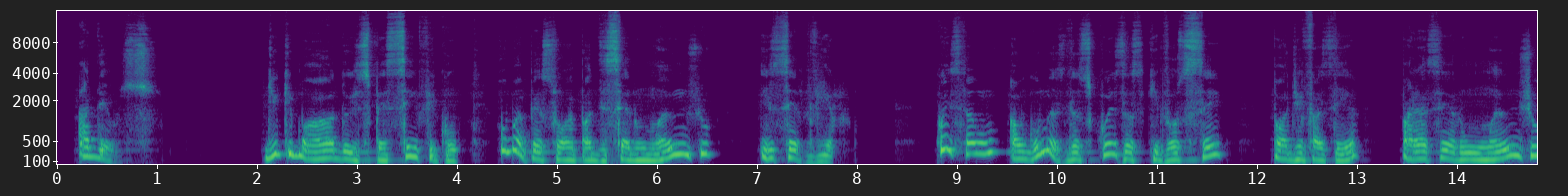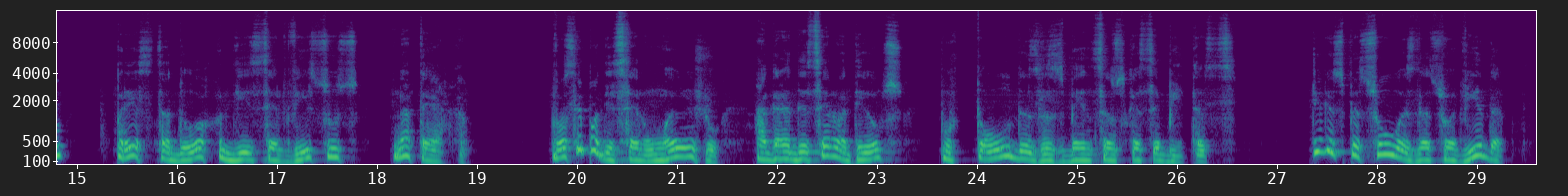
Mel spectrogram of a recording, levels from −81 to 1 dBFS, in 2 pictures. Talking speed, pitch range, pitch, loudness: 105 wpm, 115-175 Hz, 130 Hz, -27 LUFS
